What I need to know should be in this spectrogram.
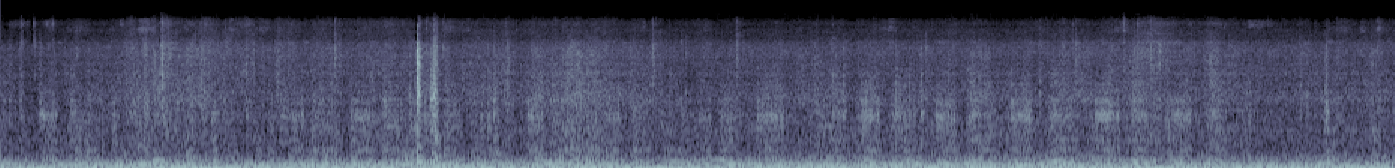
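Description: Snow and slush scrape and crunch under tyres.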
